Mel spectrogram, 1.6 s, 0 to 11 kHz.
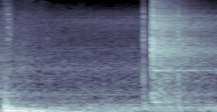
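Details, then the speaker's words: Newly wired garage receptacle circuit on a 125 A Siemens subpanel, checked with a Fluke receptacle tester: pressing the tester's GFCI button sends a fake fault. A single sharp, crisp snap from the GFCI receptacle as it trips, showing the protection works normally. "Now when I click GFCI right there, it's going to trip that. because it sends a fake fault."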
